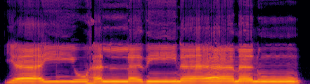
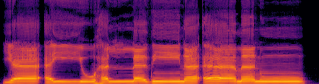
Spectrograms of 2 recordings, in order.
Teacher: when the vocal cords are not fully closed, which then makes the hamza almost not audible at all, especially when it is in the middle of the word.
